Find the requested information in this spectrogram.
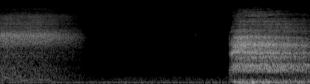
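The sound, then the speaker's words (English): Breath sounds during a rhythmic breathing exercise, with a loud, airy breath that trails off, a near-silent pause, and then another strong, hissing breath rising sharply at the end. “So breathing at a specific pace and controlling that pace. So for example, you would inhale in,”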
